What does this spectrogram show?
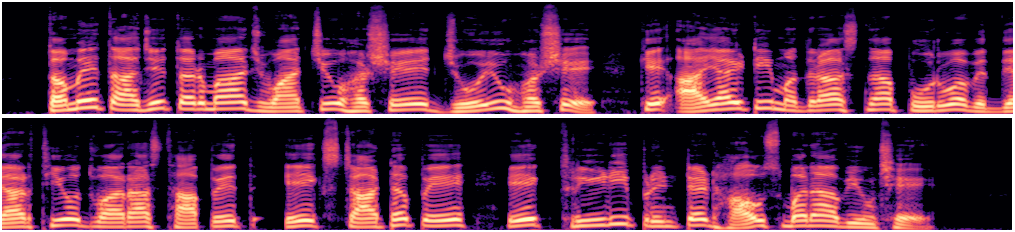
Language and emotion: Gujarati, neutral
